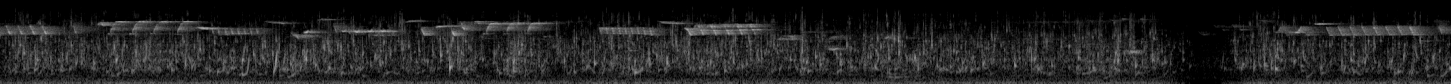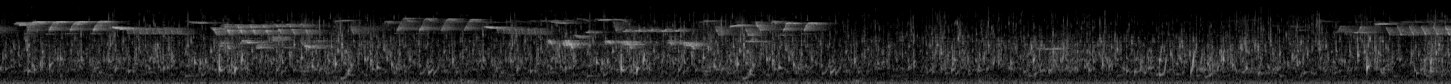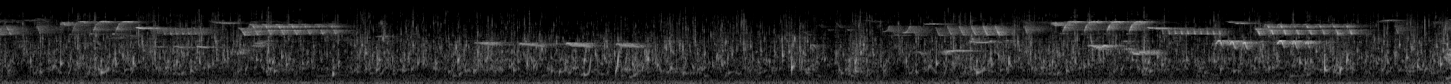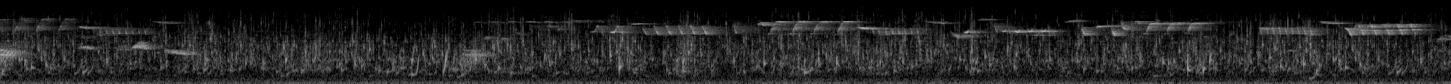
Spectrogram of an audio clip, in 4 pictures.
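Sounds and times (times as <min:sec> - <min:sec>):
bird singing trilled phrases: 0:00.0 - 0:09.1, 0:12.8 - 0:22.8, 0:27.9 - 0:32.9, 0:33.8 - 0:35.5, 0:37.1 - 0:45.5, 0:48.2 - 0:58.0.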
